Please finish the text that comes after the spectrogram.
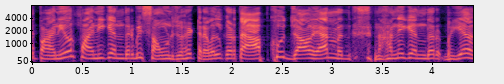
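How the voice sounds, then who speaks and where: A young male teacher gives a lively, joking science lecture. His voice sits high for a man, and he breaks into drum and bell sounds and acts out little voices as he explains. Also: highs cut off. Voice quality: playful, imitates sounds and voices. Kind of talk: lively classroom lecture with jokes and sound effects.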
